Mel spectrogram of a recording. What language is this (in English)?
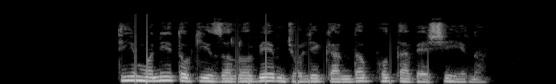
Phalura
